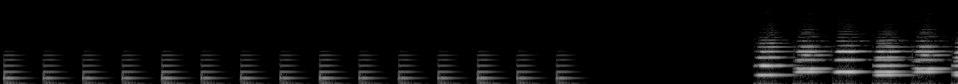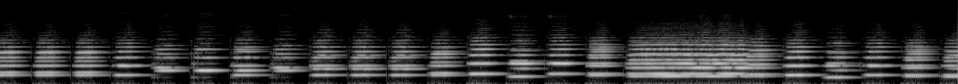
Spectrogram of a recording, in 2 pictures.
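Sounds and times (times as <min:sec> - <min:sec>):
flute playing in a classical trio: 0:07.6 - 0:19.1.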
